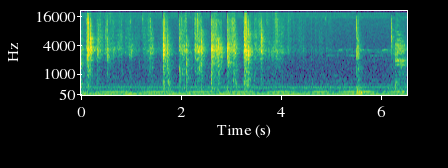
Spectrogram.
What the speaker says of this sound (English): let me just give this deck a little shuffle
